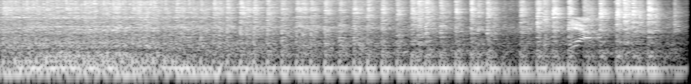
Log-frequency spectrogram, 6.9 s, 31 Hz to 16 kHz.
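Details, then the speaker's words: 1997 Harley-Davidson Fatboy Evo V-twin, carbureted, cold: rough, uneven idle that sags and dies once the choke is let go, after carb cleaner spraying; bad intake air leak, owner says it has always needed choke held. "let go of the choke bike dies um this obviously has an intake leak it's really bad"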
